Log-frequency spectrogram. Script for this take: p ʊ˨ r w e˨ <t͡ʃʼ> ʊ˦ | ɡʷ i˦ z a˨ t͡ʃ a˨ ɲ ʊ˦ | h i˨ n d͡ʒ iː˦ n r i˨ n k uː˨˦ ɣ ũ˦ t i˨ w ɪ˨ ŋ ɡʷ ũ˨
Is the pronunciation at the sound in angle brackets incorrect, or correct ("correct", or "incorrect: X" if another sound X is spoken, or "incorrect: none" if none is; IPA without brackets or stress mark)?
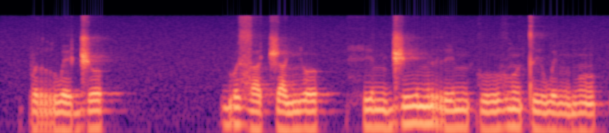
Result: incorrect: d͡ʒ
